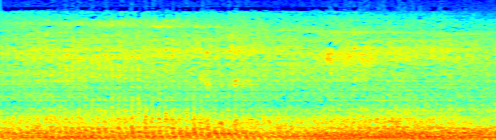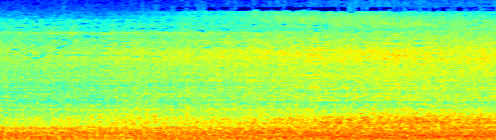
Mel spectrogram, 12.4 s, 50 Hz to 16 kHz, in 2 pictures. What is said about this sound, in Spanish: Se escuchan helicópteros, son las 1:58 de la mañana. Están atacando el fuerte Piura.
